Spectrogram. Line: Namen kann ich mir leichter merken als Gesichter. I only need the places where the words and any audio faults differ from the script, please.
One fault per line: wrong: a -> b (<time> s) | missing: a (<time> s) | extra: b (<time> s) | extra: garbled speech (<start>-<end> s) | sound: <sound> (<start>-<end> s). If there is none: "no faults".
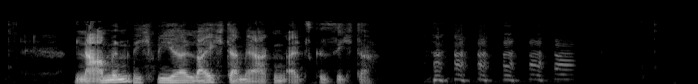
missing: kann (1.4 s)
sound: laugh (4.2-5.8 s)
